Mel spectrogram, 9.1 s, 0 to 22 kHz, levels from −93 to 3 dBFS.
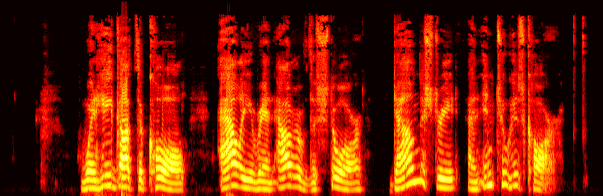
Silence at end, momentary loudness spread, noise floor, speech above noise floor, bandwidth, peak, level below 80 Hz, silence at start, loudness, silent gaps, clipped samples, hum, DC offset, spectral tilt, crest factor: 0.75 s; 13 LU; -75 dBFS; 60 dB; 16.5 kHz; 0 dBFS; -56 dBFS; 1.2 s; -15 LUFS; none; under 0.1%; none; under 0.1%; -4.5 dB/octave; 16 dB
